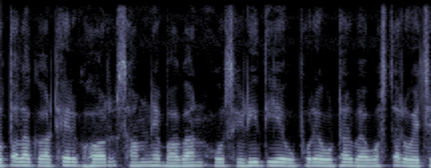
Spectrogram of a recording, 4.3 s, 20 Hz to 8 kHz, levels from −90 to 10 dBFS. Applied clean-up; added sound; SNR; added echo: neural mask model Resemble Enhance denoiser.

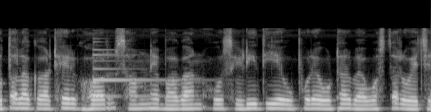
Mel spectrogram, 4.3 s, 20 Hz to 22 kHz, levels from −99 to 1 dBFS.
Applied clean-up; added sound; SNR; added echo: none; Guitar; 15 dB; none.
